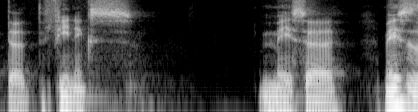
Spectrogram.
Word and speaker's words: Mesa: Is it pronounced correctly? Mesa. Mesa.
